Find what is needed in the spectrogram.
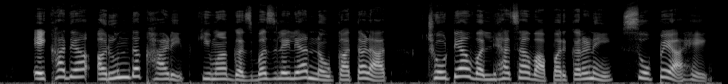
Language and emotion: Marathi, neutral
